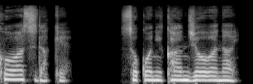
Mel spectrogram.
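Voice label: Voice win, Japanese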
